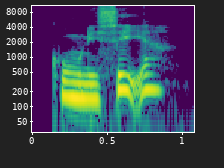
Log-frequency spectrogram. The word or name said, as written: kommunicere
